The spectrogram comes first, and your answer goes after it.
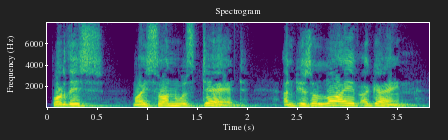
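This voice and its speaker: A man reading a scripted educational narration in a formal, measured, oratorical manner. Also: fairly high pitch, wildly swooping pitch, darkish tone, slightly rough. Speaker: lecturer and reader. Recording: dull lo-fi cassette recording.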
